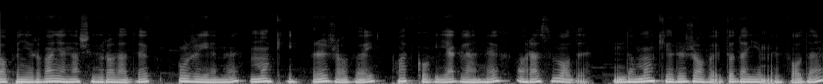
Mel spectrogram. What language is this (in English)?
Polish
